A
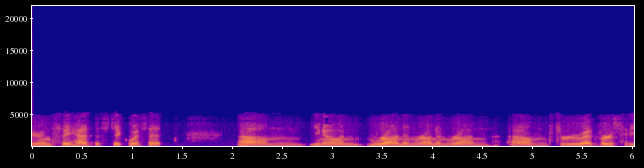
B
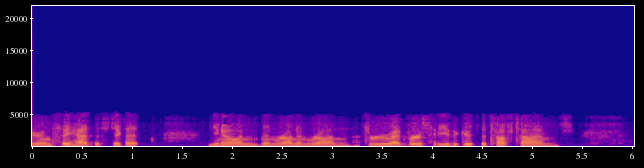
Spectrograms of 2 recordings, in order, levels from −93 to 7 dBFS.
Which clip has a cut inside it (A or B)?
B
